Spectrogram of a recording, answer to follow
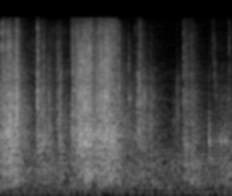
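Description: Anti-static plastic bag crinkling and rustling as a motherboard is slid out of it. The rustle fades after about a second and a half, with a few light clicks near the end as the board is handled on the table.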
